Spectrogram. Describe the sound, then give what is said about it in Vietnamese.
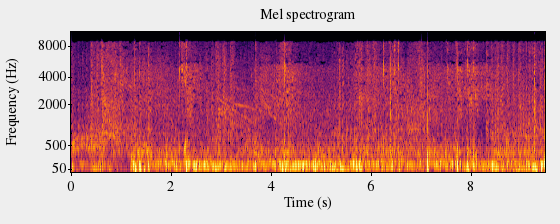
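Sustained, dense machine-gun fire, shot as a warning to clear the way, sweeping over banana leaves: rapid sharp cracks layered over a heavy low rumble, loud and continuous, with no voices. “Một loạt súng máy bắn dọa dẫm để dọn đường bắt đầu xuất ào ào trên mấy tàu lá chuối”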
